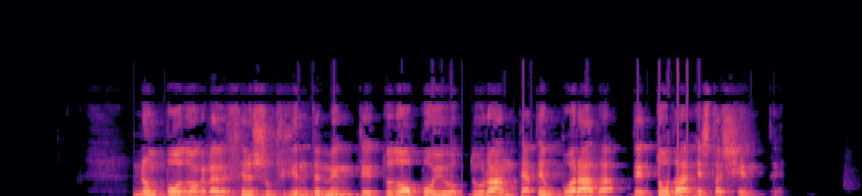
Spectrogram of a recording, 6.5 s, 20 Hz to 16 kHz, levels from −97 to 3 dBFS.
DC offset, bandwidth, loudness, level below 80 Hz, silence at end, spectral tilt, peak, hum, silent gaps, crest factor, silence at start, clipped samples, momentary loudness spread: under 0.1%; 11 kHz; -23 LUFS; -60 dBFS; 0.65 s; -4.5 dB/octave; -2 dBFS; none; none; 22 dB; 1 s; under 0.1%; 8 LU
